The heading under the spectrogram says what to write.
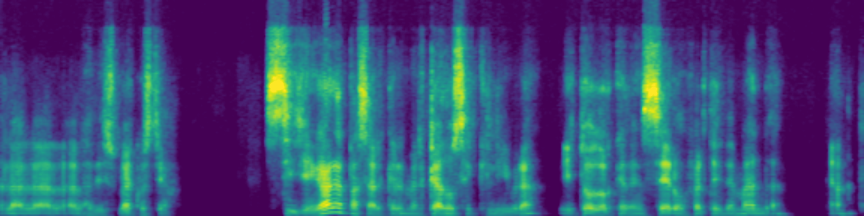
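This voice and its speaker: Guy teaching an econ class, gravelly voice, super chatty, keeps asking "right?" after every point. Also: fairly low pitch. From Ecuador. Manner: conversational, tags sentences with "¿no?" and "¿ya?", thinks aloud. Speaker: university economics lecturer. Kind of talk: informal lecture.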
